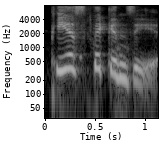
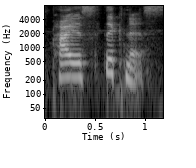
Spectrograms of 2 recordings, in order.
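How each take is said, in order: First: The surname ends with an extra ee sound. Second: The surname is said like the word thickness. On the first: This is how other people in the fandom say it. "is what I've seen people say" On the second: This is how the speaker privately understood the name. "my understanding is that his name, I think, at least in my brain, is"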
